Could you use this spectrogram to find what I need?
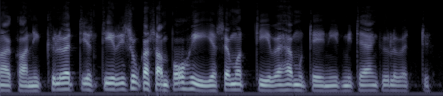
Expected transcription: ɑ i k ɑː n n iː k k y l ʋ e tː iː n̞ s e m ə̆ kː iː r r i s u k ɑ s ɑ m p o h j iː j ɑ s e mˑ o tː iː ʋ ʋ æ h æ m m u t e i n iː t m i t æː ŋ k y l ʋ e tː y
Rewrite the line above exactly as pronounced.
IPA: ɑ i k ɑː n n iː k k y l ʋ e tː iː n̞ s e m ə̆ tː iː r r i s u k ɑ s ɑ m p o h j iː j ɑ s e mˑ o tː iː ʋ ʋ æ h æ m m u t e i n iː t m i t æː ŋ k y l ʋ e tː y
